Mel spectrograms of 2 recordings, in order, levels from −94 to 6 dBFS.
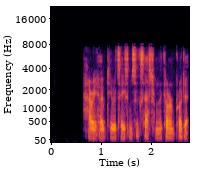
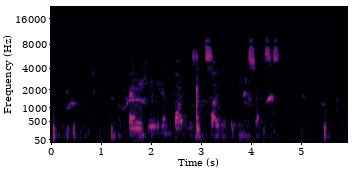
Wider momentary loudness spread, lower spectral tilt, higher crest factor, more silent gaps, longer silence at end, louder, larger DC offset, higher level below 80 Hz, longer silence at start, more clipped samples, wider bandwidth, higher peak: second, 6 LU vs 19 LU; about the same, -2.5 dB/octave vs -2 dB/octave; about the same, 20 dB vs 22 dB; neither; second, 0 s vs 0.4 s; first, -20 LUFS vs -50 LUFS; neither; first, -62 dBFS vs -90 dBFS; first, 0.65 s vs 0.05 s; neither; second, 8.4 kHz vs 10 kHz; first, -2 dBFS vs -32 dBFS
